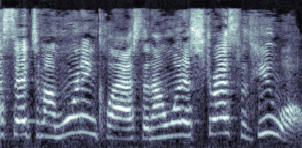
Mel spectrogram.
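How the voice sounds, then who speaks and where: A woman with an extremely high voice speaks loudly at a moderate pace. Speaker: chemistry teacher. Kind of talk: lecture. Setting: classroom with students. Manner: intense, gets louder when excited.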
